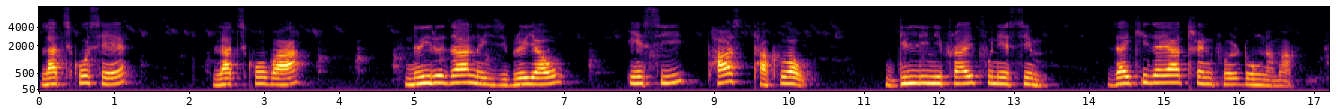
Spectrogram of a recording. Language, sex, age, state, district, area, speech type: Bodo, male, 18-30, Assam, Kokrajhar, rural, read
